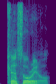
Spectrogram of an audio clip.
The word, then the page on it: cursorial: British English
